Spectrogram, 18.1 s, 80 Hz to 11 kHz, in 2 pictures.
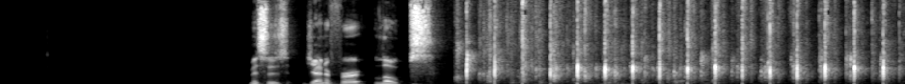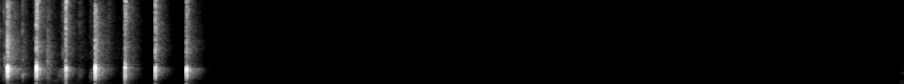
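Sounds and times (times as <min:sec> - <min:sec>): hands clapping: 0:04.4 - 0:11.1.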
